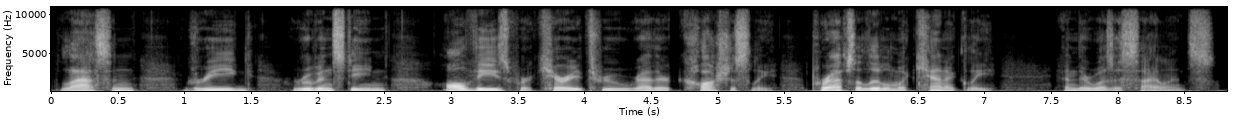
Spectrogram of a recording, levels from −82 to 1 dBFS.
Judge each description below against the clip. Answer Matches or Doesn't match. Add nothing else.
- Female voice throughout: Doesn't match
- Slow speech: Matches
